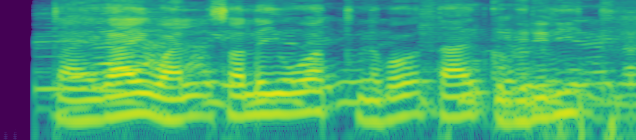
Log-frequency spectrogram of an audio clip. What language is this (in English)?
Kalenjin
